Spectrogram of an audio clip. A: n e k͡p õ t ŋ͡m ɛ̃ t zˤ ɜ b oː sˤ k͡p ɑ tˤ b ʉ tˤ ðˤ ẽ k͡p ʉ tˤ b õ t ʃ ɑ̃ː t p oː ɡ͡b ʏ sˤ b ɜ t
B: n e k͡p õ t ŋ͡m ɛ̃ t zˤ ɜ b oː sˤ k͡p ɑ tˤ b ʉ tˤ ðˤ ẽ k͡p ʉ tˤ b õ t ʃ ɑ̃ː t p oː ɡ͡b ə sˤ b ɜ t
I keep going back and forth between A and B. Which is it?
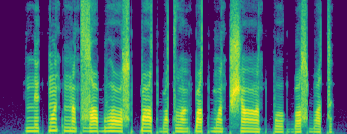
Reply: A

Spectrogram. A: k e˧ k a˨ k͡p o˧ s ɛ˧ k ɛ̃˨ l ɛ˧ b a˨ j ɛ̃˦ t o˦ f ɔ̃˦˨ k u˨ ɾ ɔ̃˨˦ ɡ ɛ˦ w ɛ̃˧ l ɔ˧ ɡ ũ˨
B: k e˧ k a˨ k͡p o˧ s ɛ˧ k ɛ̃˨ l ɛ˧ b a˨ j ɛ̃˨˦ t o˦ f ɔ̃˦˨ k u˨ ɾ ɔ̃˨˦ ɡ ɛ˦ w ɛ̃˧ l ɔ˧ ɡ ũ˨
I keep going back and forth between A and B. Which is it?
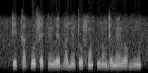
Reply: B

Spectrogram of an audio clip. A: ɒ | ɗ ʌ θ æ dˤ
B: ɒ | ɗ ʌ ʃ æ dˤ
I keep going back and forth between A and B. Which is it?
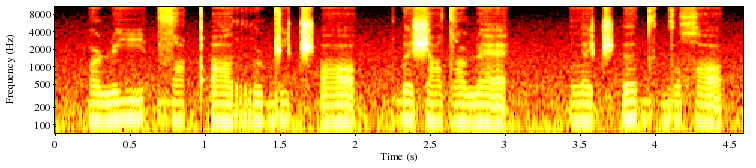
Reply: B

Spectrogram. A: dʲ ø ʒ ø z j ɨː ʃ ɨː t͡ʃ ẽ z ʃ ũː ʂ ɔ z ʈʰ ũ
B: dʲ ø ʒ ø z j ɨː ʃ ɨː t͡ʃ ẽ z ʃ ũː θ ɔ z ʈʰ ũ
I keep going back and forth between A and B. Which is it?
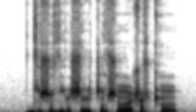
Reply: A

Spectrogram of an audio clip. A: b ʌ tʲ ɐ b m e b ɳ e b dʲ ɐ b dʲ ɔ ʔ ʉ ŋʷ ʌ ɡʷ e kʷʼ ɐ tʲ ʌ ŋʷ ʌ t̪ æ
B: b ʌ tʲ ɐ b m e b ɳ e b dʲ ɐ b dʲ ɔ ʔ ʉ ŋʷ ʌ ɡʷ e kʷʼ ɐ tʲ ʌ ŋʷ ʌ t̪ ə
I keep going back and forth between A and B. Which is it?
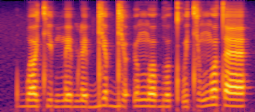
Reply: A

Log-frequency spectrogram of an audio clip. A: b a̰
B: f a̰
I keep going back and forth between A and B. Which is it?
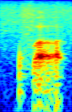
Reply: B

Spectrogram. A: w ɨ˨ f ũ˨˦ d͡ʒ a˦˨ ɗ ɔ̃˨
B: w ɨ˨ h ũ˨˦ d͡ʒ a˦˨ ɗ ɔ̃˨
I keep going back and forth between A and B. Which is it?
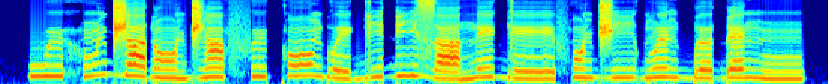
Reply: B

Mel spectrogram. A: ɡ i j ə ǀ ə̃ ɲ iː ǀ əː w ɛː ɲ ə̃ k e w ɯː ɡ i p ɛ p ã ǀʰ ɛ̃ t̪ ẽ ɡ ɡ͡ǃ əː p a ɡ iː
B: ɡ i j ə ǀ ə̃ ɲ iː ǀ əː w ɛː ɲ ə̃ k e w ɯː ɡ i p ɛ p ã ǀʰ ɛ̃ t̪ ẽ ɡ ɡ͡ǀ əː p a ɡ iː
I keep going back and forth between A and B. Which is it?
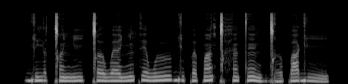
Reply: B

